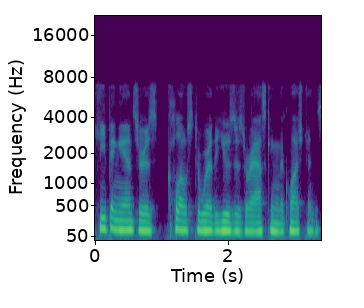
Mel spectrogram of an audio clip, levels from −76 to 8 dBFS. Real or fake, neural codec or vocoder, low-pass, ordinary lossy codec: real; none; 7.2 kHz; Opus, 16 kbps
